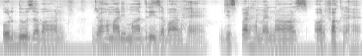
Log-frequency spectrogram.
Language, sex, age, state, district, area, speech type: Urdu, male, 18-30, Bihar, Araria, rural, spontaneous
